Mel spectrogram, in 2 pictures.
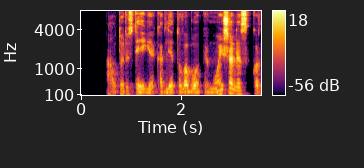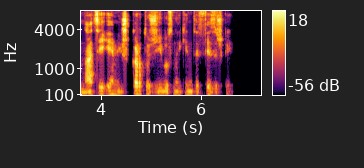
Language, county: Lithuanian, Šiauliai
